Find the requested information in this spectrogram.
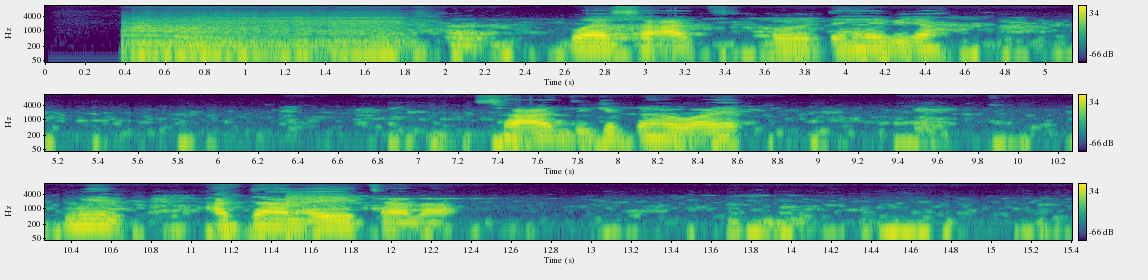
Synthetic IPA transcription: wɑːsaːʕɑd̪ɔːd̪ɐɦɛβɪɐh | saːʕɑd̪iɡɐb̚ɖɐɦɐwaːjɛ | mɛːlʕɑd̪aːnɐjɛjt̪ʰaːlaː

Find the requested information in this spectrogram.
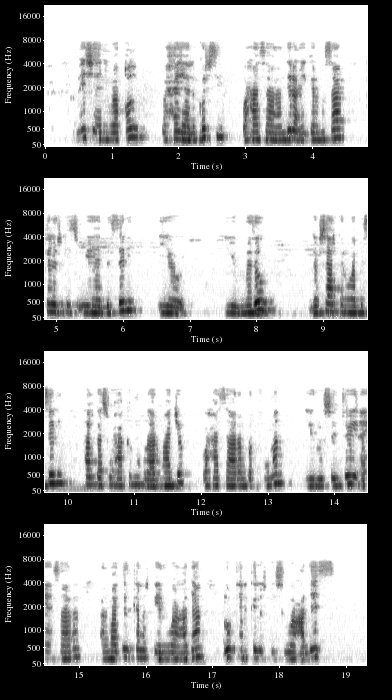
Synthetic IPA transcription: mɛːʃaːnɪwɑːqɔl | wɑħɑːjaːlɛkʰɔrsɪ | wɑħɑːnsaːɾɐnd̪ɪɾɑʕijɔɡɐrbɐsaːr | kʰɐlɐrkʰiːsuːjɐɦɛjbɐsɐlɪ | jɔ | ijɔmɐðɔw | ɡɐbsaːrkʰɐnwɑːbɐsɐlɪhɐlkʰaːswɑħɑːkʰɐmɔqd̪ɐɐrmaːt͡ʃɔ | wɑħɑːnsaːɾɐnbɐrfuːmɐn | ijɔruːsɐt̪ʰɔːjɪnɐjaːsaːɾɐn | ʔɐrmaːd͡ʒɐðɐkʰɐlɐrkʰɛːðʊwɑːʕɑd̪aːn | dʊːbk̪ʰɐnɐkʰɐlɐrkʰiːsʊwɑːʕɑd̪ɛːs

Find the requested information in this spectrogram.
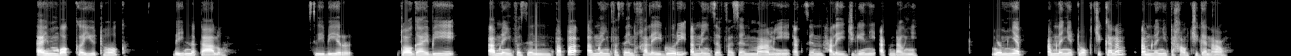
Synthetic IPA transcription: ʔɐjmbɔkːɐjutɔːk | dɛnɐtaːlṵ | sibiːɾ | tɔːɡajbi | ɐmnɐɲfɐsɛnpɐpːɐɐmnɐɲufɐsɛnxɐlɐjɡoːɾiʔɐmnɐɲsɐfɐsɛnmaːmjḭʔɐksɛnxɐlɐjɟiɡenjiʔɐk̚ndɐwɲi | ɲɔmɲəp̚ | ɐmnɐɲutɔːkcikɐnɐm | ɐmnɐɲutɐxɐ̰wciɡɐna̰ːw

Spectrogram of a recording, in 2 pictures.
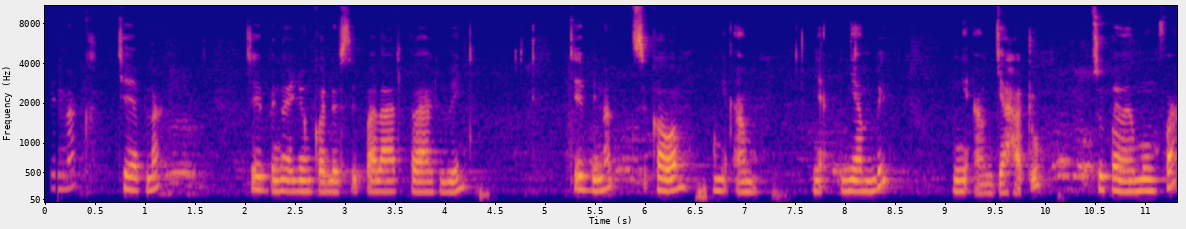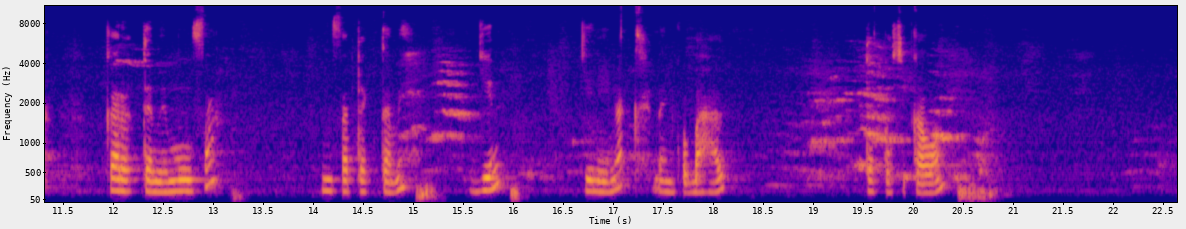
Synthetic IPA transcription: inak | t͡ʃɛːpla | cɛbinakjɔŋkɔlɛfsipalatpalatweɲ | t͡ʃebːinak̚sikawamɲiʔam | ɲambi | ɲiʔa̰mɟaha̰tusupamɛmunfa | kaɾak̚tamɛmunfa | minfatɛk̚tamɛd͡ʒen | d͡ʒeninakdaɲkɔbaɦal | tɛkːɔsikawam

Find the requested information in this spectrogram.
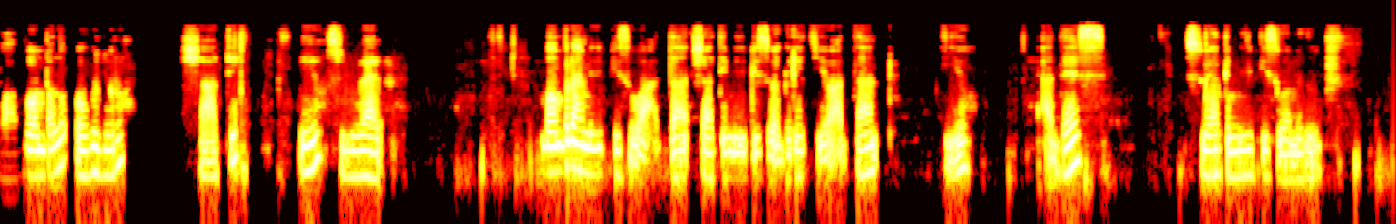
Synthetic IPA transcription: wɑːbɔːmbɐlɔɔɣʊt͡ʃɪɾɔ | ʃa̰ːt̪ʰɪ | ʔijɔsʊlwaːl | bɔːmbɐlɐhɐmɪðɪb̚kʰiːsɐ̰wɑ̰d̪aʃaːt̪ʰɪmɪðɪb̚kʰiːswɑ̰ːɡɐɾit͡ʃijɔ̰w̰ʕa̰d̪aːn | ḭjɔ | ɑ̰d̪ɛːs | sʊwaːlkʰɐmɪðɪb̚kʰiːswɑːmɪðib

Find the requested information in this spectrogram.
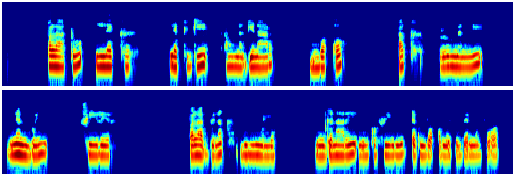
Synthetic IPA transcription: pɐlaːtu | lɛkː | lɛkːɡi | ɐmnɐɡinaːr | mbɔkːɔ | ʔɐk | rumɛnːi | nɛnbuɲ | fiːɾir | pɐlaːt̚binɐkbuɲuːlːə | mɡɐnaɾininkɔfiːɾirtɛkmbɔkːɔmɛsubɛnːəbɔ̰ːr̚

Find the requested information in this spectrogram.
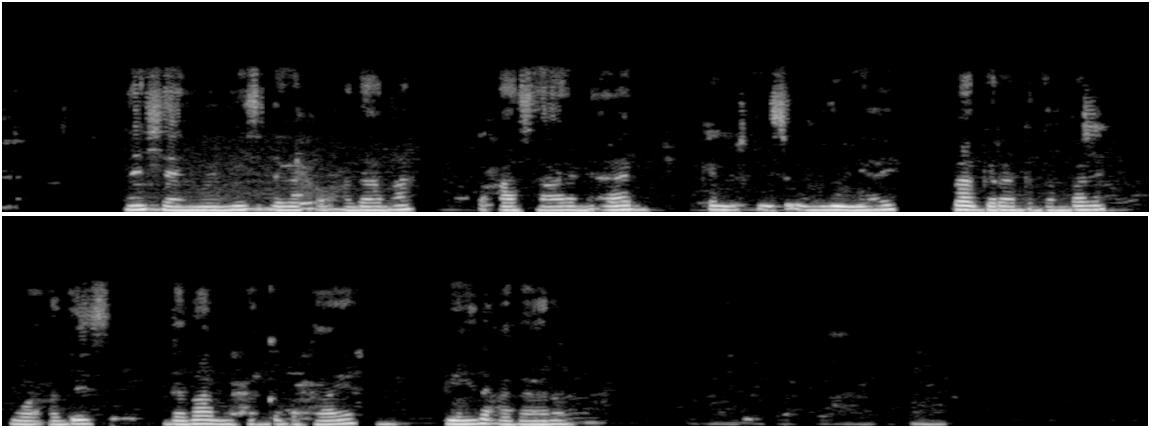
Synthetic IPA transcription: mɛːʃaːnɪwɛːmɛːsdɐɣɐħɔʕɑðaːnɐn | wɑħɑːsaːɾɐnaːd̪̚ | kʰɐlːɪrk̪ʰiːsɐuːmɪðɛjɐɦɛj | b̥ɐːɡɐɾaːŋkʰɐd̪ɐmbɛlɛ | wɑːʕɑðɛs | d̪ɐɣaːlwɑħɑːkʰɐbɑħɑːjɐ | b̥ɛːðɐʕɑɣaːɾɐn

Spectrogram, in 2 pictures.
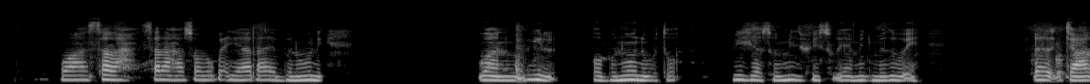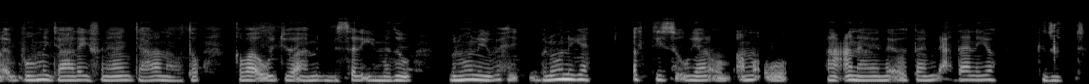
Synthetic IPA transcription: wɑːsɐlɑħsɐlɑħasɔːlɐɣʊʕɪjaːɾaːjɛbɐnɔːnɪ | wɑːnwiːl | ɔːbɐnɔːnɪwɐt̪ʰɔ | wiːlkʰaːsɔːmɪðɪbkʰiːsʊ̰jaːmɪd̪mɐðɔwɛ | albuːmɪt͡ʃaːlɛijfɐnaːt͡ʃaːlɐnɐwɔt̪ʰɔqɐβaːʔʊ̰ʊt͡ʃɔːaːmɪd̪mɐsɐlḭjɔmɐðɔw | bɐnɔːnɪwħbɐnɔːnɪɣɐ | ʔɐkt̪ʰiːsɐṵjal̰ɐ̰mɐ̰ʔu | raːʕɑnajnɔ̰ːt̪ʰamɪd̪ʕɑ̰ðaːnijɔ | ɡ̥ʊðud̪

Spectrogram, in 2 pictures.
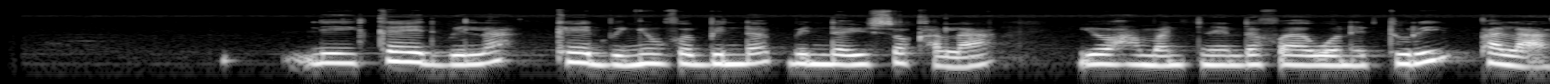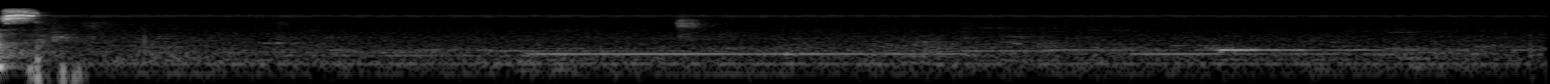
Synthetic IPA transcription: likajt̚bilɐkɛjt̚biɲumfɐbindɐbindajusɔkʰːɐla | jɔːɦamantinɛdɐfawɔnɛtuɾipɐla̰ːs

